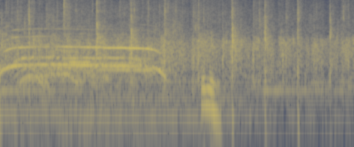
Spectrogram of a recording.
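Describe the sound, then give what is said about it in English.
A crowd breaks into applause with dense, irregular clapping, while voices whoop and cheer above it, a few rising and falling shouts standing out early before the clapping carries on; they are cheering for a man who raised his hand. “How many of you want to cheer for this guy?”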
